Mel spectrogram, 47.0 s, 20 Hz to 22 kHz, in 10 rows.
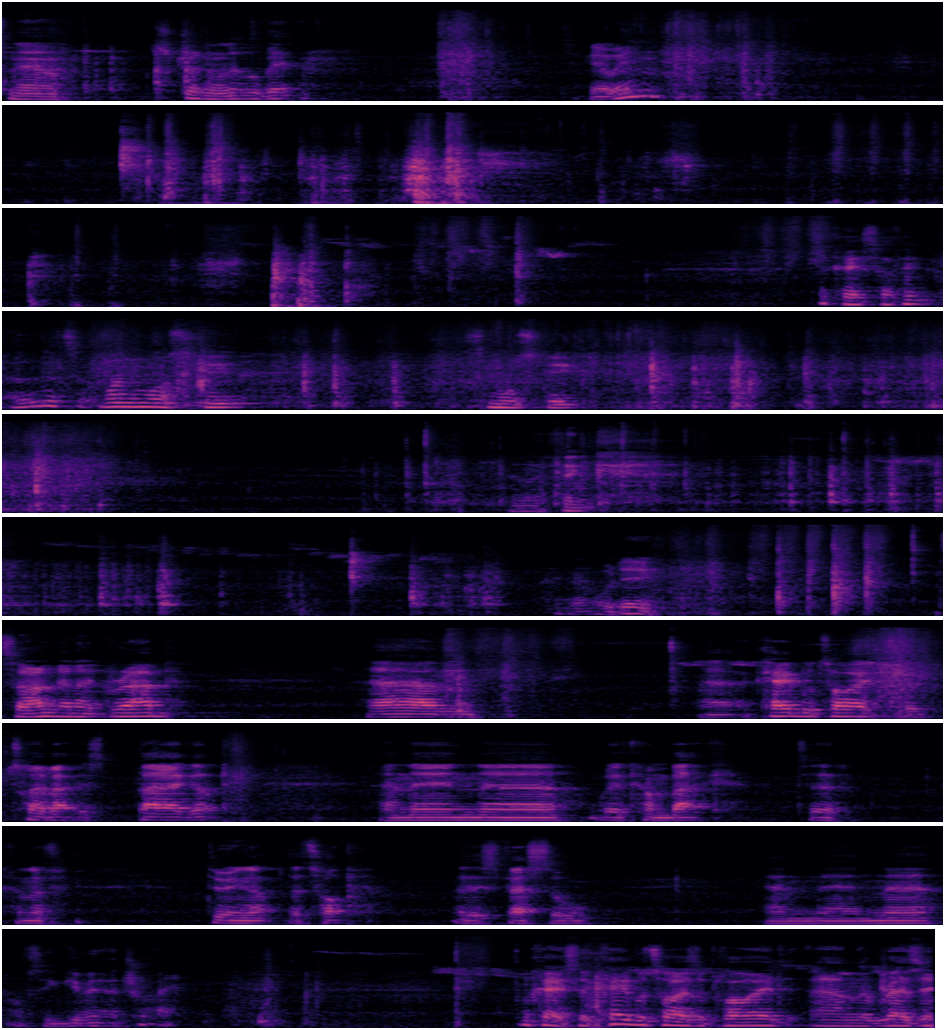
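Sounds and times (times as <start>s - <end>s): plastic bottle crinkling: 2.2s - 4.1s, 14.2s - 19.7s, 20.6s - 26.1s
gritty resin rustles: 13.1s - 19.7s.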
